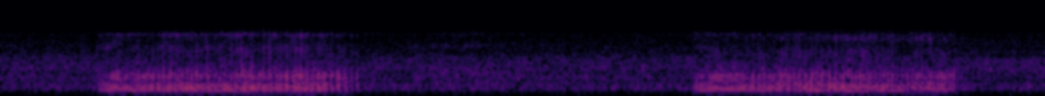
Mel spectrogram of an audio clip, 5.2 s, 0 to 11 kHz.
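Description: Two moderate, buzzing snores about three seconds apart over steady room hiss; snoring at about 20 breaths a minute.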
